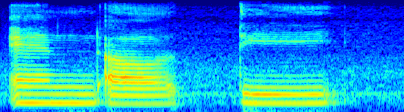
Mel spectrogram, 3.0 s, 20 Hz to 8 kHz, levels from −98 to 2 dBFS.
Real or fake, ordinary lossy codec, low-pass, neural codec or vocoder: real; Opus, 24 kbps; 7.2 kHz; none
